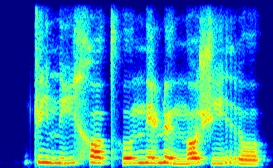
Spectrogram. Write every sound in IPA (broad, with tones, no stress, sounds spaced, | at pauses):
ʈ i˦˨ n̪ i˨˦ x ɔ˦˨ t̪ʰ o˨˦ n̪ e˨˦ ɳ ɘ˩ n̪ ɔ˦˨ ʃ i˨˦ r o˩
